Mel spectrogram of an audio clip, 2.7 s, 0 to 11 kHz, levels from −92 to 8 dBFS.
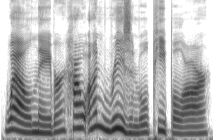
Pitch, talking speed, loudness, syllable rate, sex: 210 Hz, 135 wpm, -16 LUFS, 5.1 syllables/s, female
